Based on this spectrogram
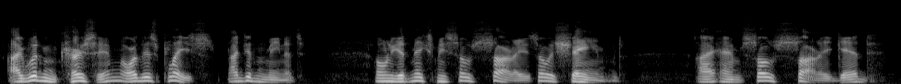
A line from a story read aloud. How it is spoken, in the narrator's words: so urgent, so passionately earnest, cried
